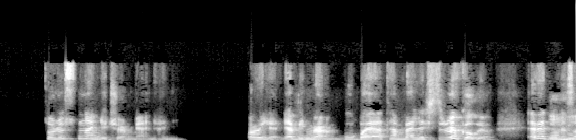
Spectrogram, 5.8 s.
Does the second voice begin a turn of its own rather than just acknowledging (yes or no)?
no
